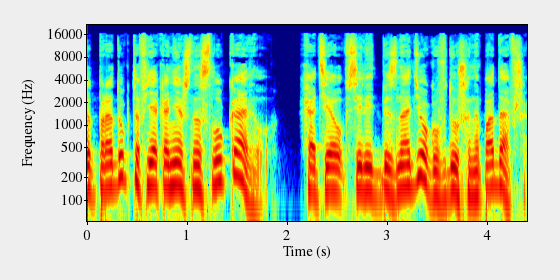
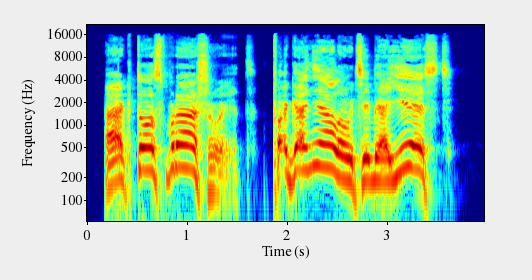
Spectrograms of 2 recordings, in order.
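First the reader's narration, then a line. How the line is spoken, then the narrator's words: Hoarse smirk. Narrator (Russian): хрипло усмехнулся он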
